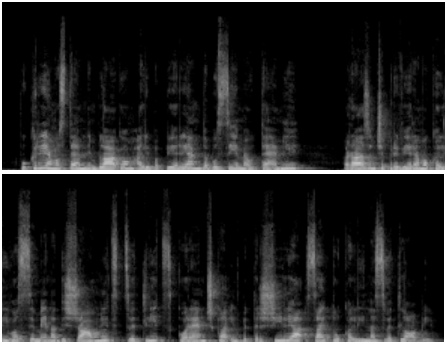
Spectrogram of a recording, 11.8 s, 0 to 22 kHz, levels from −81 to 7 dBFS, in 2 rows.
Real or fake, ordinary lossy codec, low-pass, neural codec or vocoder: fake; Opus, 64 kbps; 19.8 kHz; vocoder, 44.1 kHz, 128 mel bands, Pupu-Vocoder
